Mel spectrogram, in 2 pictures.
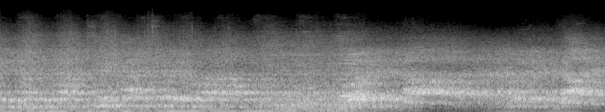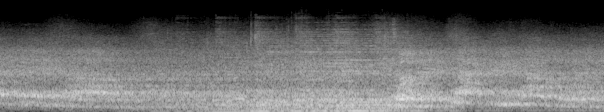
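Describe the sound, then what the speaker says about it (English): Stadium crowd at a Coventry City versus QPR football match, a continuous loud roar of many voices with chanting and cheers swelling and easing across the whole stretch. "A pretty decent crowd here today as our first game as official owners of this stadium."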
